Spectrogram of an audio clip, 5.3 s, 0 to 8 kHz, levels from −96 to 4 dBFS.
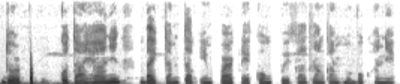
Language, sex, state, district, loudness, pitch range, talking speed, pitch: Mizo, female, Mizoram, Aizawl, -27 LUFS, 185-200 Hz, 170 wpm, 190 Hz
